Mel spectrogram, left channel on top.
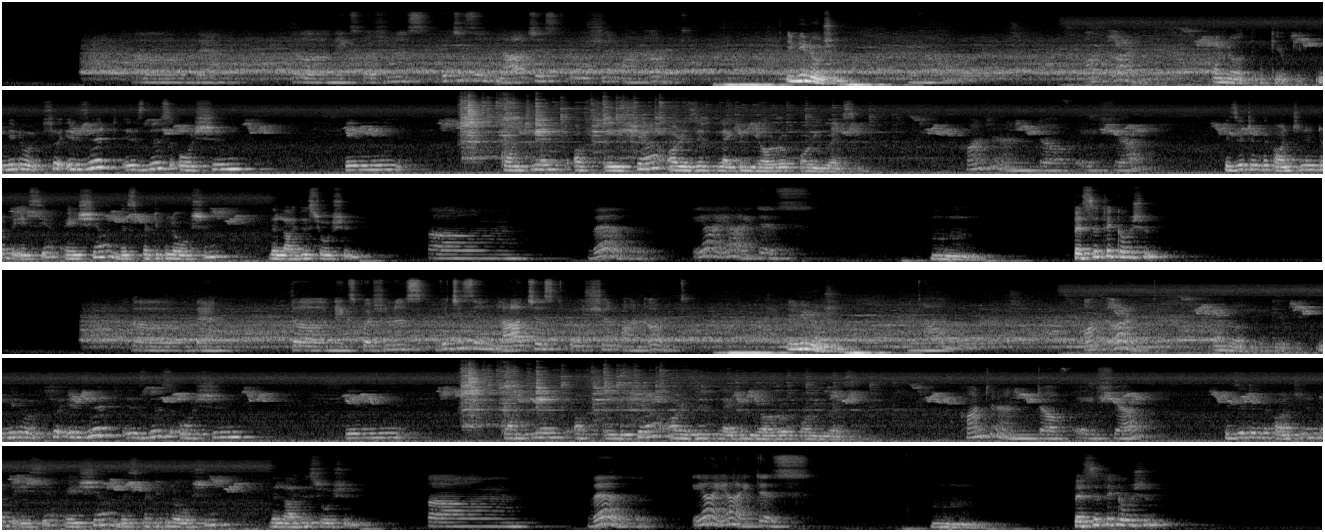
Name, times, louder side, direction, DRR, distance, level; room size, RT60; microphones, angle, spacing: sound 1, 0.8-12.2, equal, 15° right, 1.0 m, -32 dB
voice 1, 1.3-2.4 2.9-6.9 9.0-9.9 10.8-11.7 22.8-24.8 30.7-31.7 32.3-33.0 33.3-34.5, right 4 dB, 55° right, 6 dB, 0.4 m, -31 dB
voice 2, 7.8-8.5 12.1-12.9 13.1-15.7 16.6-17.2 18.2-21.9 25.4-28.6 29.1-30.0 35.7-36.2 37.1-38.0, left 5 dB, 65° left, 6 dB, 0.4 m, -23 dB
sound 2, 10.5-29.1, right 2 dB, 85° right, 1.1 m, -38 dB
Wind chime, 17.8-22.4, equal, 35° left, 0.8 m, -29 dB
3.5 x 2.1 x 2.2 m, 0.69 s
head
